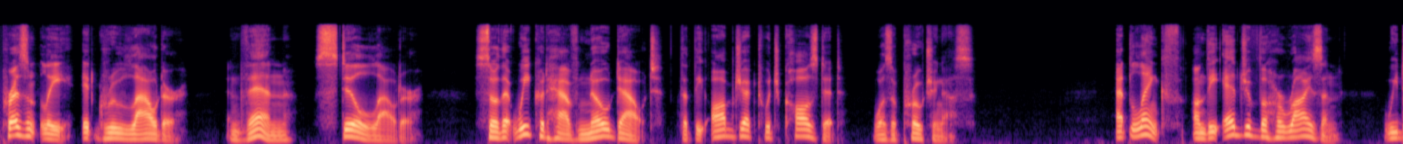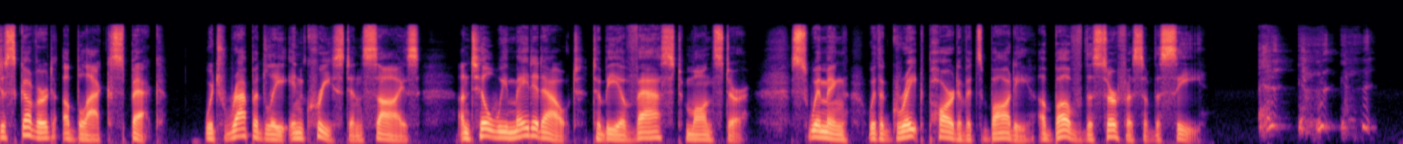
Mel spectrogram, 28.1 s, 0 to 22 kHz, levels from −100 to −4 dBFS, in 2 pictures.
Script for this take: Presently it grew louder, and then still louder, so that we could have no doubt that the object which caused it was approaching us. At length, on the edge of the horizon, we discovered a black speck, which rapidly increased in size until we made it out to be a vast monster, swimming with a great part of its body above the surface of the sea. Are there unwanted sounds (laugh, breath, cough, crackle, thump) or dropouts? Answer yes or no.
yes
